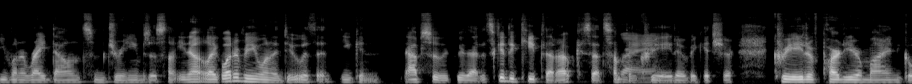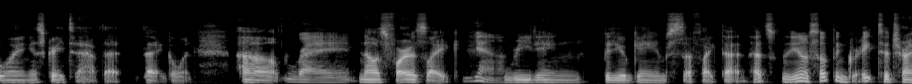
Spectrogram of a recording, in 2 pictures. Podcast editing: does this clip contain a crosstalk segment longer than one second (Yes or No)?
No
